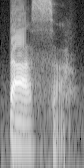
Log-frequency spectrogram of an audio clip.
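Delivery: taza said loud and sharp, T in place of the K of casa; child's substitution. Retold or imitated. Therapist imitating a child naming a house picture, loud: taza. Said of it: "Él me dice".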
